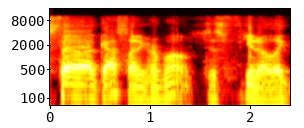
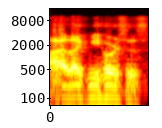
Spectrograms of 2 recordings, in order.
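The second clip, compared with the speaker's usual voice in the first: fake Scottish accent, much lower; 3 semitones lower than usual. Speaking to Cage while others listen, in a mock Scottish accent. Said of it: "What accent is that?".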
